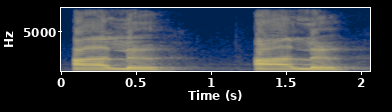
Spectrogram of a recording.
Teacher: sukun langsung al-qariah satu yang kedua kadang-kadang tanpa kita sadari pemirsa ada pantulan di huruf lam seolah-olah dia bagian dari huruf Qalqalah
